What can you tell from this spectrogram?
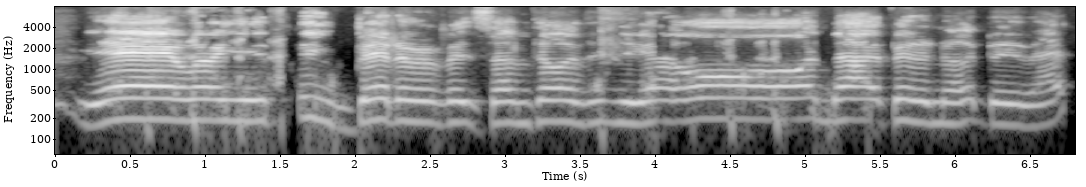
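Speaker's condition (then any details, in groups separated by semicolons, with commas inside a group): Cerebral palsy; uses wheelchair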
